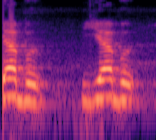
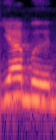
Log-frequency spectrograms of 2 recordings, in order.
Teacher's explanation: बा को जब हम साकिन फॉर्म में पढ़ते हैं तो इस पे हम कलकला करते हैं। यब यब ऐसे डबल साउंड आती है।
